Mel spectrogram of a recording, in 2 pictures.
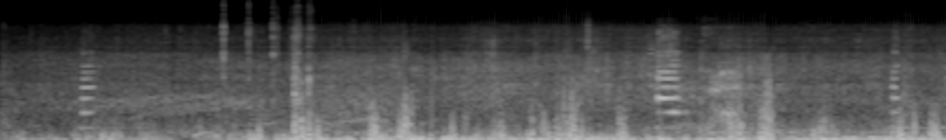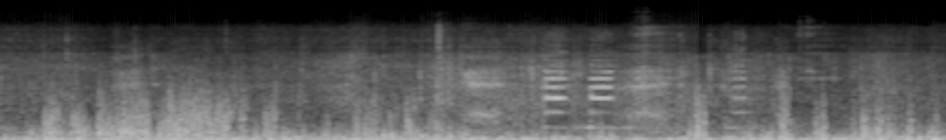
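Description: Mountain bike running fast down a dirt trail: wind buffeting the microphone over the rumble and rattle of tyres on dirt. Short pitched buzzes of a freewheel hub come in when coasting, under a second in, about five seconds in and again around eleven to twelve seconds in.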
